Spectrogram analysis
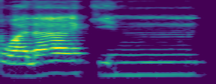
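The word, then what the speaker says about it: ولكن: Misalnya walakin, kita nggak perlu kita baca walakin, nggak perlu. Tidak perlu kita tekan.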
